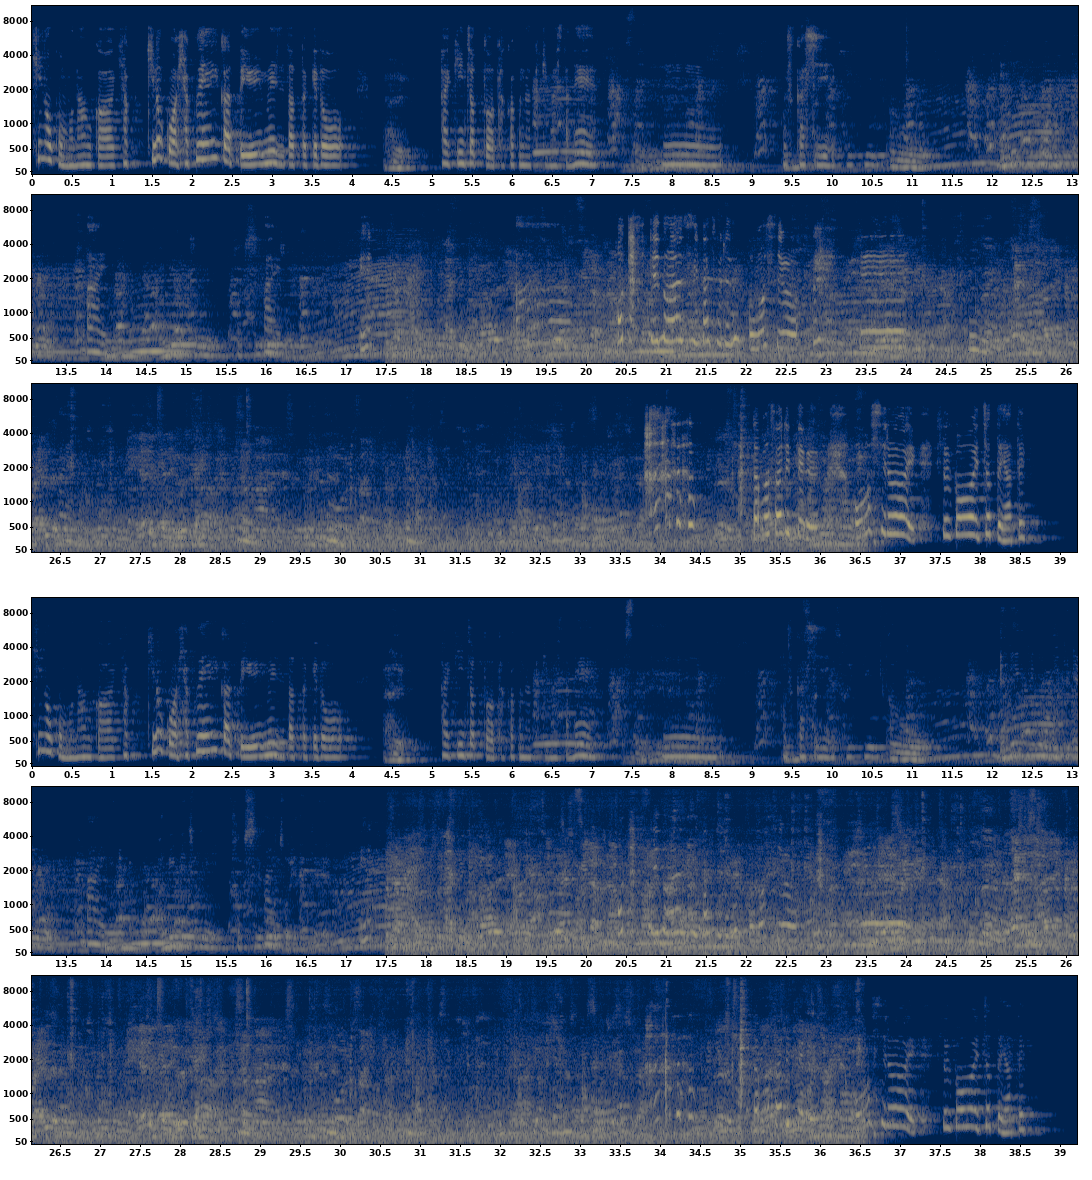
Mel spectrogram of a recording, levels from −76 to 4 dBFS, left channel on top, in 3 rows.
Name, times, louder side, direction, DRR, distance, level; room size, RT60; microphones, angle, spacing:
voice 1, 0.0-3.9 5.1-7.1 7.9-8.6 9.4-10.0 13.8-14.0 16.0-16.2 17.1-17.4 19.1-19.9 20.4-24.0 24.8-25.1 26.5-26.7 28.7-29.0 29.8-30.0 30.8-31.0 33.8-34.5 35.2-38.6, left 4 dB, 75° left, 11 dB, 0.7 m, -32 dB
voice 2, 4.4-4.7 6.9-7.1 7.3-8.4 9.3-11.2 12.1-13.4 14.0-16.8 17.9-21.2 22.9-23.1 23.7-24.1 25.3-27.2 27.6-28.9 29.5-31.1 31.5-33.9 34.8-35.2 35.6-36.7, equal, 50° right, 1 dB, 2.0 m, -42 dB
sound 1, 6.2-9.4 9.6-25.7, left 2 dB, 90° left, 1.6 m, -41 dB
sound 2, 17.5-36.6, right 3 dB, 30° right, 0.5 m, -34 dB
22.5 x 14.5 x 2.7 m, 0.74 s
head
